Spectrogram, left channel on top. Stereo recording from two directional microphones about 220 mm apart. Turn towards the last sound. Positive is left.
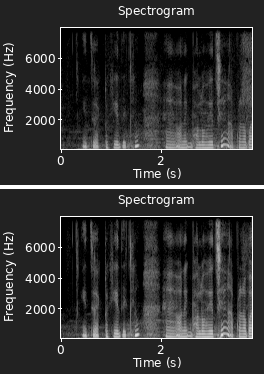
turn(degrees=-35)  # may be behind; listen again after turning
